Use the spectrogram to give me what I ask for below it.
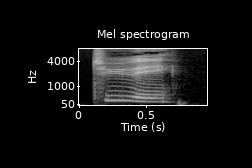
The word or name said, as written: tu es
